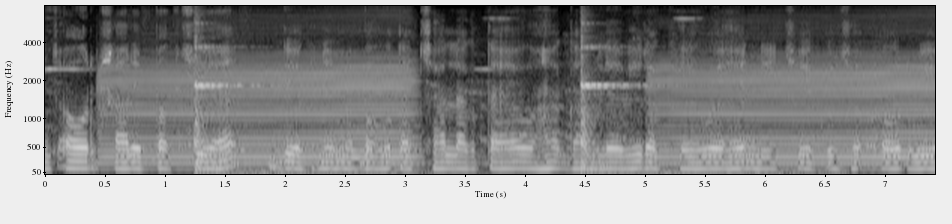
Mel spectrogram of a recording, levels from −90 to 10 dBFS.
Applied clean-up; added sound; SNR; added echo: none; Wind instrument, woodwind instrument + Piano; 3 dB; none.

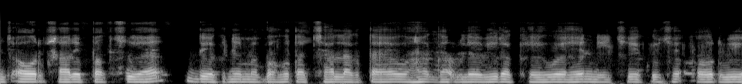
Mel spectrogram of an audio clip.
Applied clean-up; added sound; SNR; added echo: neural mask model Resemble Enhance denoiser.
